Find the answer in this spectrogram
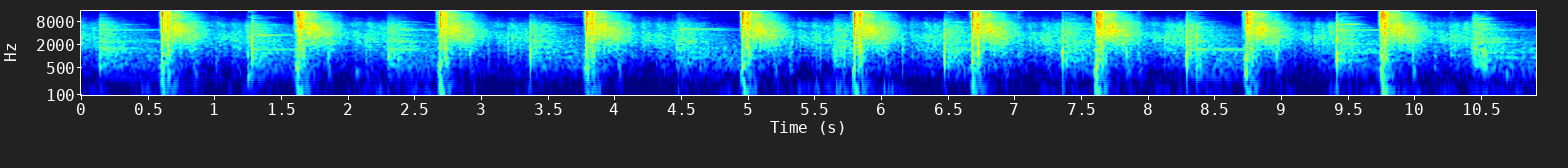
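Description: Rifle shots fired in steady succession, about one a second, about ten in all. Each shot is followed about half a second later by the fainter clang of a distant steel target being hit and ringing.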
